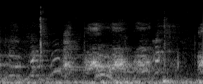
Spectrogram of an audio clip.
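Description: Several dogs barking and yipping at a home near a port in Barotac Viejo, Iloilo, Philippines, in an uneven run of close yaps and whimpers over the full stretch, with some background noise.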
